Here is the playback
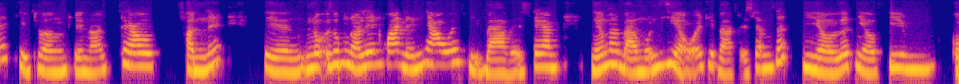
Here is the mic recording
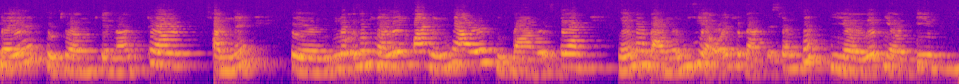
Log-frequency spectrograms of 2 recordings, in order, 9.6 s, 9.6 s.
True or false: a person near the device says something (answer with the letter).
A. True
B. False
B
